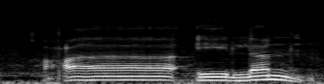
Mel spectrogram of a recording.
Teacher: اس لیے کہ 2 زبر والی تنوین پر وقف ہو رہا ہے، لہٰذا یہ تنوین الف سے بدل جائے گی اور حرف مدہ کی طرح ایک الف کے برابر کھینچ کر پڑھی جائے گی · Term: مد عوض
